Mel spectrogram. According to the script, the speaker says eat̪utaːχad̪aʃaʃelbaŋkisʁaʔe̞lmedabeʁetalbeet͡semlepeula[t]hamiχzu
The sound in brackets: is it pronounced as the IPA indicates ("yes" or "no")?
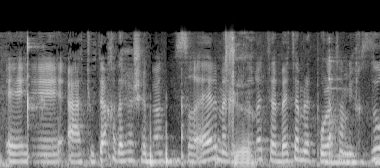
yes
